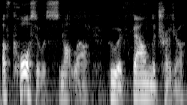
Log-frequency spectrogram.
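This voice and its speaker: A man's voice: medium pitch, sing-song, moderate pace, darkish tone, husky. A man reading a children's story aloud in a dramatic, emphatic narrating style. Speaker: audiobook-style story reader.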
